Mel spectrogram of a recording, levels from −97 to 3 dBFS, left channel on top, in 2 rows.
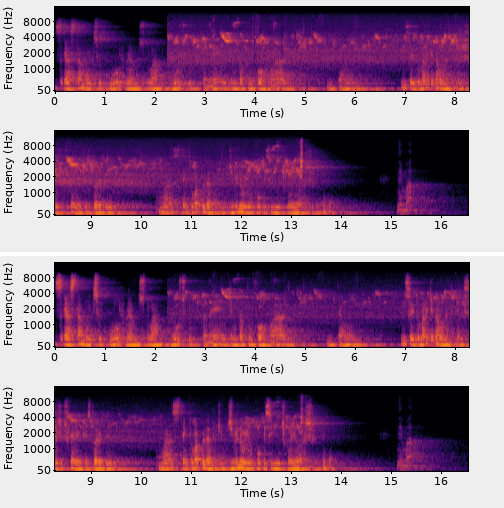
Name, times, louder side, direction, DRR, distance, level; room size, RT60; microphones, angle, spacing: voice 1, 0.0-4.8 5.4-6.2 6.9-9.5 10.4-13.9, right 3 dB, 60° right, 12 dB, 0.5 m, -31 dB
sound 1, 2.2-13.2, left 8 dB, 35° left, 0.3 m, -43 dB
voice 2, 10.3-11.2 15.1-15.4, left 1 dB, 15° left, 4 dB, 0.8 m, -51 dB
16.5 x 13.5 x 4.8 m, 2.4 s
head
